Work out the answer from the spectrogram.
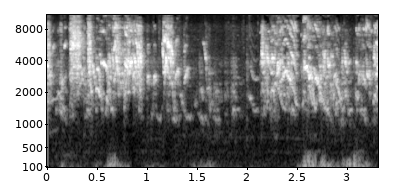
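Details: Breeding pair of colourful budgerigars giving quick bursts of scratchy, twittering chirps, broken by a brief pause, with soft low thumps beneath.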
